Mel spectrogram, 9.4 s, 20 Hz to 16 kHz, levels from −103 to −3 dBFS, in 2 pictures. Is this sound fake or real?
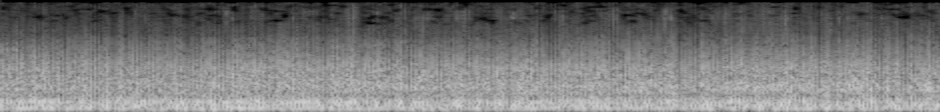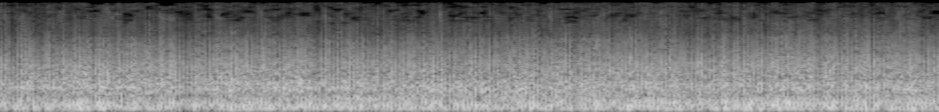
fake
